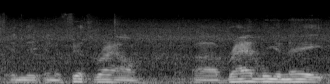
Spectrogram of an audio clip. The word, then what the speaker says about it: Anae: Bradley Anae. Is it Anae? Is that am I pronouncing that sound like Nate? I think it's Anah.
